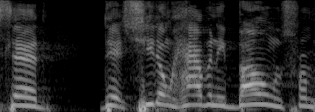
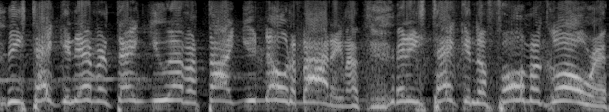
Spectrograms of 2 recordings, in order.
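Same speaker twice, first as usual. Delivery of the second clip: raised, rhythmic sermon cry; full-force preaching; 5 semitones higher, 5 dB louder than usual. Acted. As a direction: preach it hard over the music. Preaching climax.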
